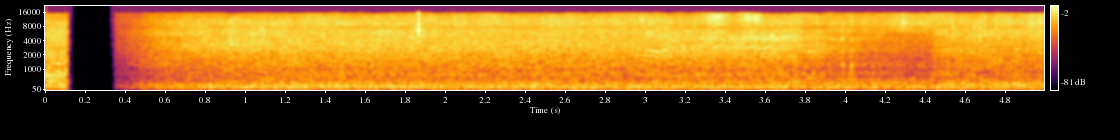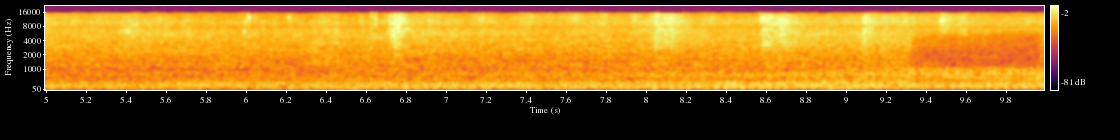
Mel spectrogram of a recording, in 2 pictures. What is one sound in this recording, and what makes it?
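A small monkey rustles through dry leaves and grass.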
